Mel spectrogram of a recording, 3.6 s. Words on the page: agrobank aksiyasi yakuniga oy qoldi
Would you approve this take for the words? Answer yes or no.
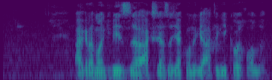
no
